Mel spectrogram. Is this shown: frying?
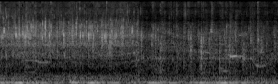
yes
